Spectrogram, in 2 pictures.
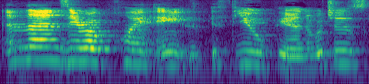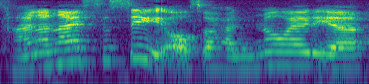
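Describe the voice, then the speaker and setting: A woman's voice: on the high side, animated, normal speed, bright, forceful tone. A woman from Lebanon chatting casually and informally, thinking aloud and often hedging as she goes. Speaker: vlogger. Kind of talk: casual rambling chat. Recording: roomy echo, faint background noise.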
